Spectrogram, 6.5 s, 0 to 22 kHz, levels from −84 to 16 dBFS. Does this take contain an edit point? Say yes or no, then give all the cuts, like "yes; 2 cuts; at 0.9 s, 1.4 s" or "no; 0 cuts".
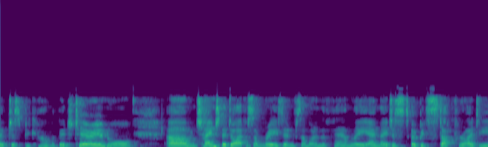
no; 0 cuts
